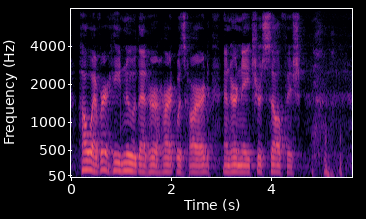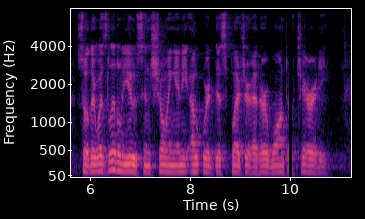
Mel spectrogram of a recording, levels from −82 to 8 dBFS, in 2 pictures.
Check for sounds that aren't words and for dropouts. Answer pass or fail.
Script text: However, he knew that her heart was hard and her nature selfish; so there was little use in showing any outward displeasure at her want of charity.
fail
